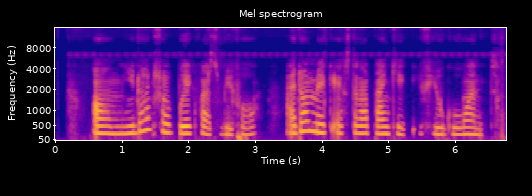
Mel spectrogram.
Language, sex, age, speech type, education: Nigerian Pidgin, female, 15-29, spontaneous, tertiary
